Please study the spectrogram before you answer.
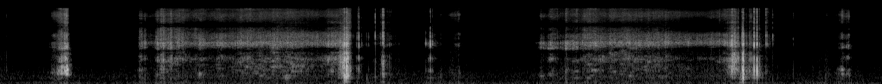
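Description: A flattened, solid patch of pink kinetic sand, ridged from earlier cuts, is sliced repeatedly with a clear plastic serrated knife held by hand. Two long, steady, bright gritty crunching drags are heard, each ending in a sharper crackle. Short crisp crunches come before, between and after them.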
